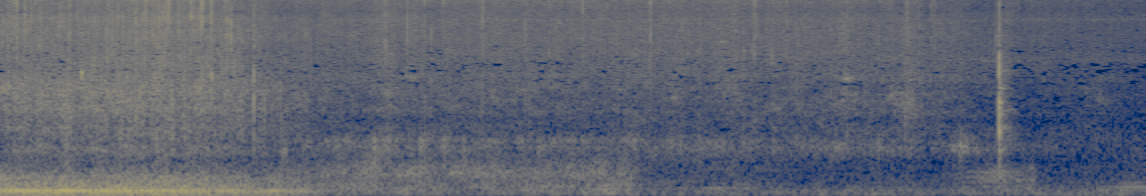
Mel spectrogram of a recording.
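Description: Tofu slabs sizzling in olive oil in a small frypan on a canister stove, the sizzle slowly dying down. A low hum stops about two seconds in, and the spatula clicks once against the pan near the end.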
